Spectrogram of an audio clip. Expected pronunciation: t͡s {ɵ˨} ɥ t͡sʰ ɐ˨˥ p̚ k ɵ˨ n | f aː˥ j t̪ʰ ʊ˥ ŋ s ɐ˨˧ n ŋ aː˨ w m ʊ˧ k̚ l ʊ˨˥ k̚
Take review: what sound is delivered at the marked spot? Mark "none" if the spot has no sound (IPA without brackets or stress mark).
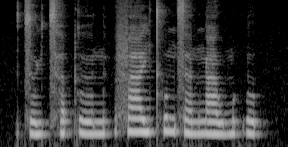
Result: ɵ˨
